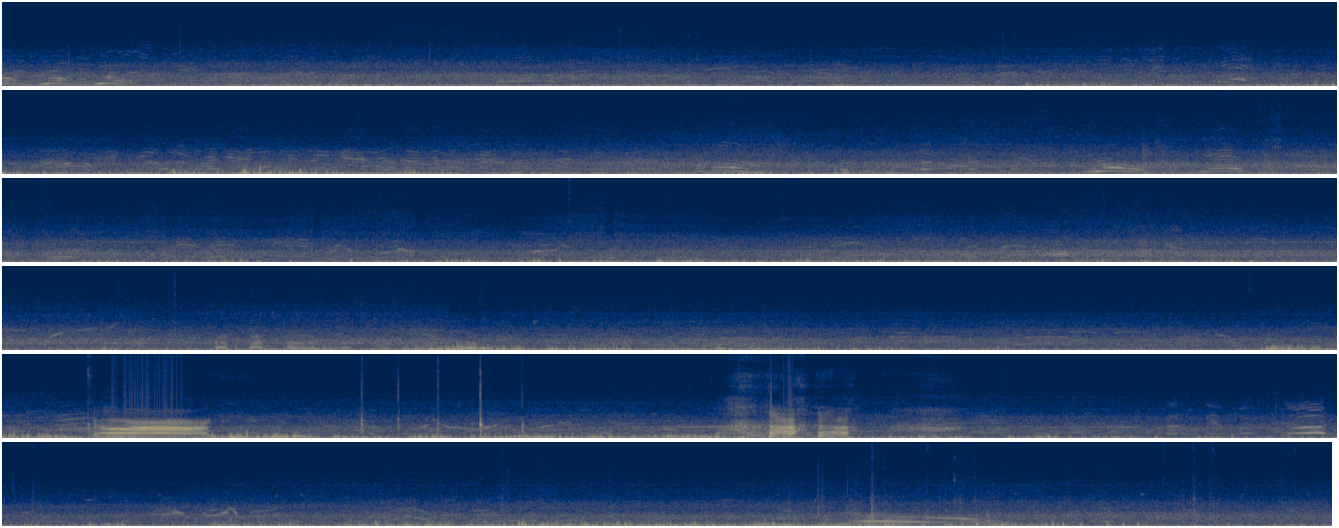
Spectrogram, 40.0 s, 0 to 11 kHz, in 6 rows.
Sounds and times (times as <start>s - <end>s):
Truck: 0.0s - 40.0s.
